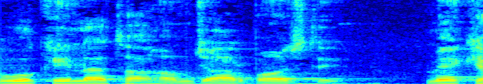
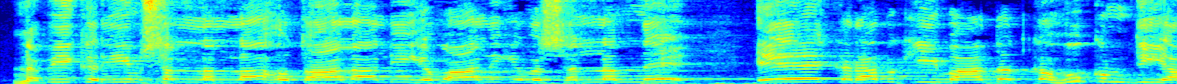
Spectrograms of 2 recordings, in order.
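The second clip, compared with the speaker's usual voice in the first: preaching that climbs higher and stretches key words; impassioned preaching; 9 semitones higher than usual. Real, not acted. Preacher urging the congregation to be strong, high fervent declamation. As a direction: declaim it with mounting fervour.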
